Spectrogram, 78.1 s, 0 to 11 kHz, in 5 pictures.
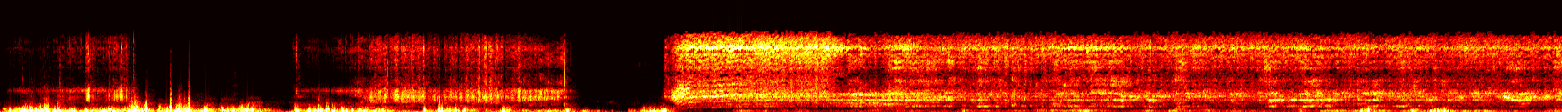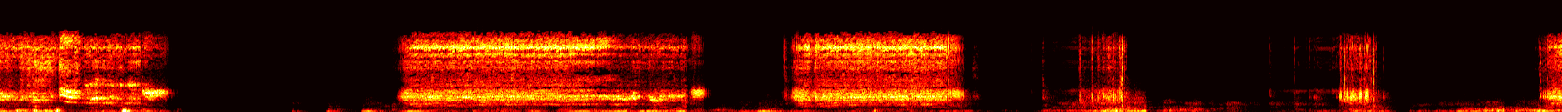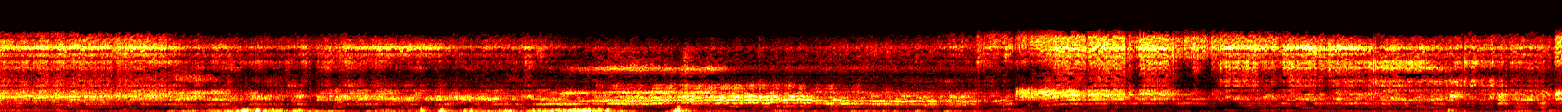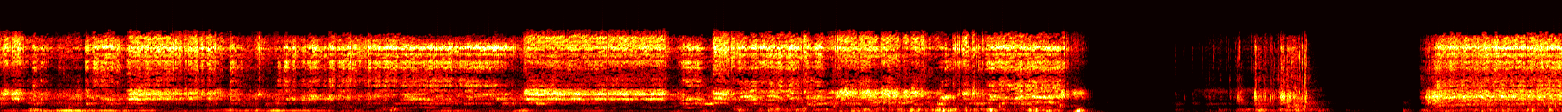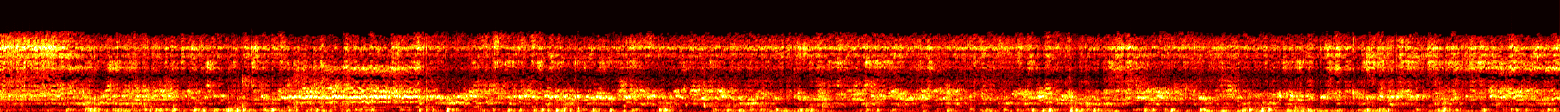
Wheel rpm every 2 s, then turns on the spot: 0, 0, 10, 90, 160, 160, 160, 160, 70, 10, 60, 30, 30, 10, 0, 30, 70, 70, 70, 70, 80, 110, 110, 110, 120, 110, 120, 110, 80, 10, 40, 110, 120, 120, 120, 110, 110, 120, 110.
4-6 58-60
